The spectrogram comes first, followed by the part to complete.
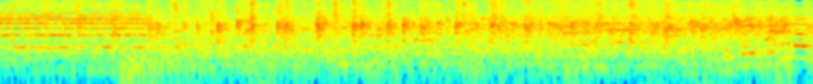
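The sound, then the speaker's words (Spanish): Sustained applause from a street crowd in San Jacinto for a procession float carried by costaleros, a dense, steady patter of many hands clapping at even loudness throughout, with voices mixed in and a brief tonal sound at the start. “Han quedado aplausos en San Jacinto.”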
